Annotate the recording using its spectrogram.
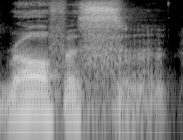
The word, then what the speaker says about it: Rolfes: Well, I hate to correct people right on the get-go, but my name is pronounced Rolfes.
